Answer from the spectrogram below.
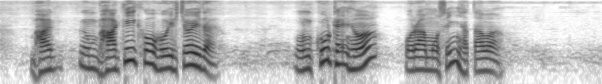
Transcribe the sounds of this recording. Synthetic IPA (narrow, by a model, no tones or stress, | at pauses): bʱakikɔɦujɦɛt͡ʃɔjd̪a | unkuʈʰɛchɔ̃ | ɔɾamɔsiɲɦat̪awa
